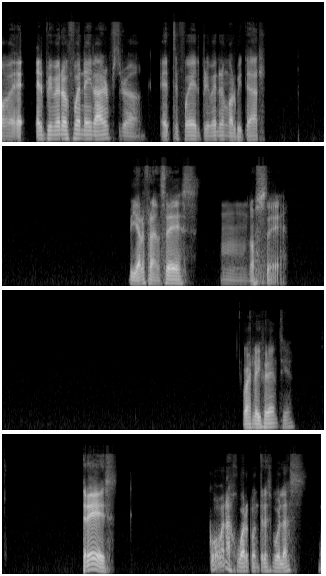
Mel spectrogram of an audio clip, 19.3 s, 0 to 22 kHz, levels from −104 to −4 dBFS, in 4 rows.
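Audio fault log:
There is no fault in this speech audio.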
